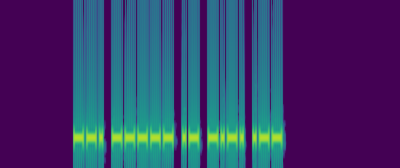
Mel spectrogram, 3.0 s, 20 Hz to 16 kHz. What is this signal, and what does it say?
Morse code, heard as a keyed tone, about 51 wpm, 700 Hz. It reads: G0ACW
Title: DXCC-100 Call Signs - 5 Characters - Repeated 3x - 50wpm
